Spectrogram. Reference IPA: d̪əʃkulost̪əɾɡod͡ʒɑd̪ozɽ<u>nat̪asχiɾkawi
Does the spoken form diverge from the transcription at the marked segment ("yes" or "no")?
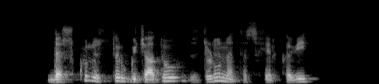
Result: no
